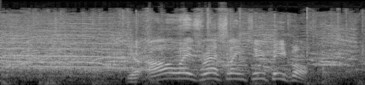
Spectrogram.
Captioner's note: crowd chatter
